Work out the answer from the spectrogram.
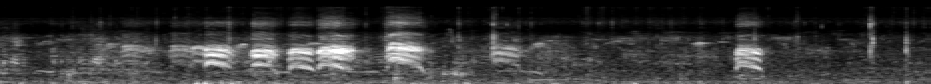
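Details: Crows calling in a village: harsh, hoarse caws with stacked tones, delivered in a rapid burst of about eight calls, then a lone caw a few seconds later, over faint rural background noise.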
